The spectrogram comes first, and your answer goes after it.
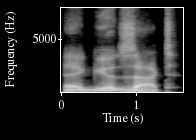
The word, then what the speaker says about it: exact: This generally comes at the beginning of words when X is paired with an E. For instance, exact, gz, that GZ sound.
